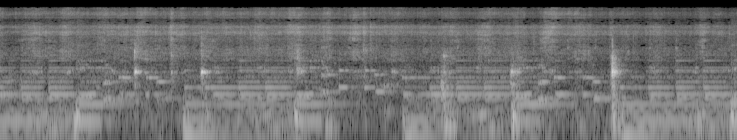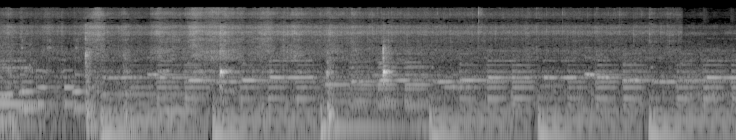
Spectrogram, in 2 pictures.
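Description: Chicken slices and green pepper sizzling in a frying pan while a wooden spatula stirs them, with a few sharp taps of the spatula against the pan. Background music plays underneath.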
